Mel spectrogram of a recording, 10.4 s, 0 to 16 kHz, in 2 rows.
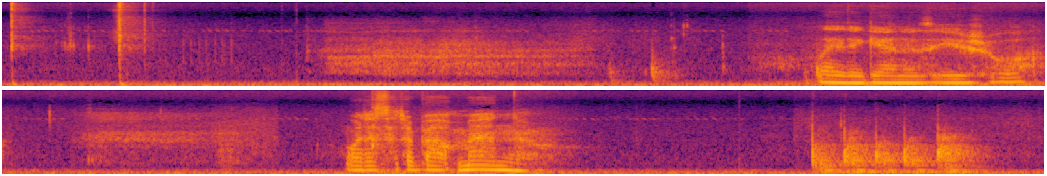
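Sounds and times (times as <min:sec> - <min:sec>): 
speech: 0:04.1 - 0:05.3, 0:06.9 - 0:08.0
knocking on the wooden door of a room in a house: 0:09.2 - 0:10.2.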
